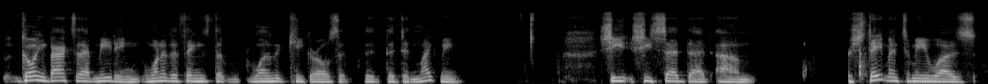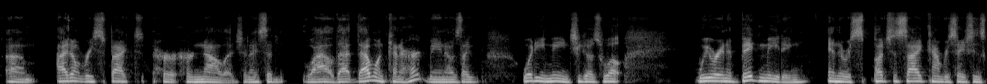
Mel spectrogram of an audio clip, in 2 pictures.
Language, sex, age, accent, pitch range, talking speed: English, male, 30-49, American, 115-150 Hz, 225 wpm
